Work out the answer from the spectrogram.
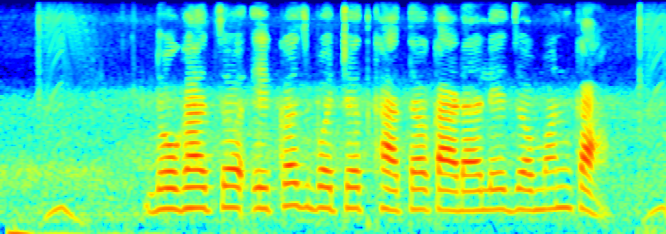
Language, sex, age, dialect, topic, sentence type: Marathi, female, 31-35, Varhadi, banking, question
